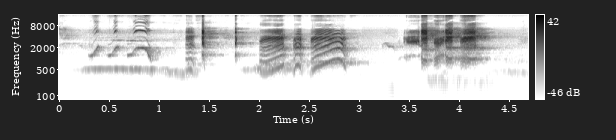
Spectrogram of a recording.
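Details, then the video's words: Talking green parrot produces a run of quick stepped chirps, then clusters of strongly rising, voice-like harmonic syllables, finishing with a loud harsh squawking burst. "parrot talk everything cute talking funny"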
